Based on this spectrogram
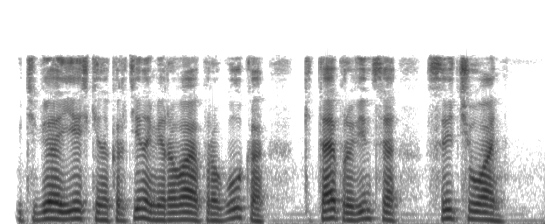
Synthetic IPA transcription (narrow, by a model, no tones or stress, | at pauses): ʊtʲɪbʲajesʲtʲkʲɪnɐkɐrtʲinɐmʲɪɾɐvajəpɾɐɡulˠkə | kʲɪ̥t̪ajpɾɐvʲint̪sɨjə | sɨt͡ʃʊanʲ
